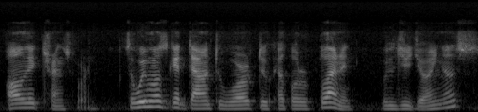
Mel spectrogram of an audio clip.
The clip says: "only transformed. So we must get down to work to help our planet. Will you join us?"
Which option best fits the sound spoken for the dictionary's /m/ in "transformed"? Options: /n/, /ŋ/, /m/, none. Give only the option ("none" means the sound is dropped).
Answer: none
